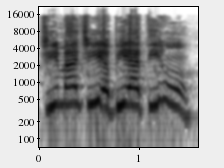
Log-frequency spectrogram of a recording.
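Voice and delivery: put-on high, eager young voice; obedient young bahu. Janki answering her mother-in-law, high and willing. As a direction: answer sweetly and quickly.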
